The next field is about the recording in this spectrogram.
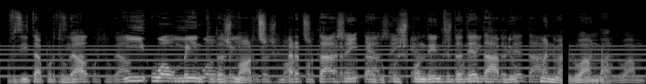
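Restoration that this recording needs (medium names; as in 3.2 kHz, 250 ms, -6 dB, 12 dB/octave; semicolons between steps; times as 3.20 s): de-hum 384.2 Hz, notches 6; room tone fill 5.62–5.69 s; inverse comb 447 ms -9 dB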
